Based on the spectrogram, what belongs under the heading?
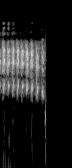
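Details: Eurasian tree sparrow song used as a training recording for songbirds, a varied style for competition quality. Rapid run of about ten bright, buzzy chirps in under a second, then it cuts off into silence.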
